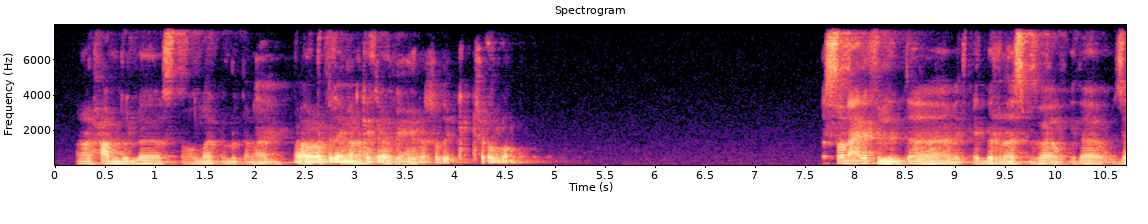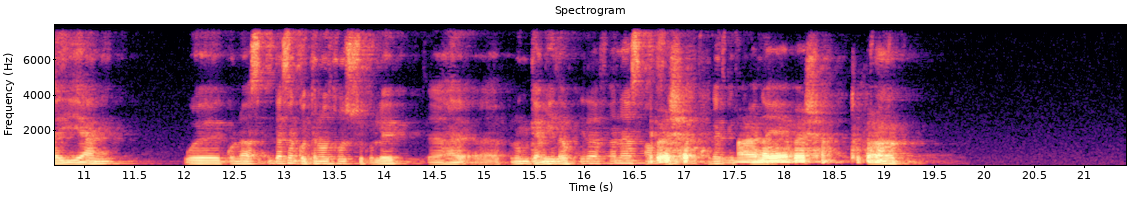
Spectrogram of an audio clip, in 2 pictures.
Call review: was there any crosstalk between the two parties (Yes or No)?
Yes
